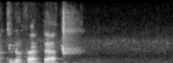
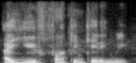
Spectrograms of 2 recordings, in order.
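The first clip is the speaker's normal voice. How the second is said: high and slow, stunned; can't believe what he's hearing; drawn-out high disbelief; amazed disbelief; 8 semitones higher than usual. Real, not acted. Reacts to a surprising point.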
